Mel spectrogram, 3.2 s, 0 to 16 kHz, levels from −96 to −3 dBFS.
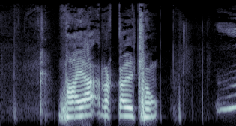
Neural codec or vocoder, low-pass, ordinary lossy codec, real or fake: vocoder, 44.1 kHz, 128 mel bands every 256 samples, BigVGAN v2; 14.4 kHz; MP3, 96 kbps; fake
